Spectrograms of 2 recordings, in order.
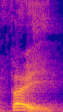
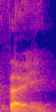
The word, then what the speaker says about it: feuille: Same thing with a word like feuille. Why are there two L's in the middle of the word feuille?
